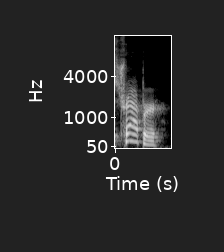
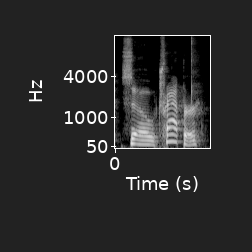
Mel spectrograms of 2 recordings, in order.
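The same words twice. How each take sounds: First: Trapper called out high, with a falling end; calling out. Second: Said in the usual way. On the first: Shown as a demonstration. Giving Trapper a weapon, calling his name out high. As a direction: call "Trapper" across the room, higher. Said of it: "he says". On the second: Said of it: "that's his name".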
